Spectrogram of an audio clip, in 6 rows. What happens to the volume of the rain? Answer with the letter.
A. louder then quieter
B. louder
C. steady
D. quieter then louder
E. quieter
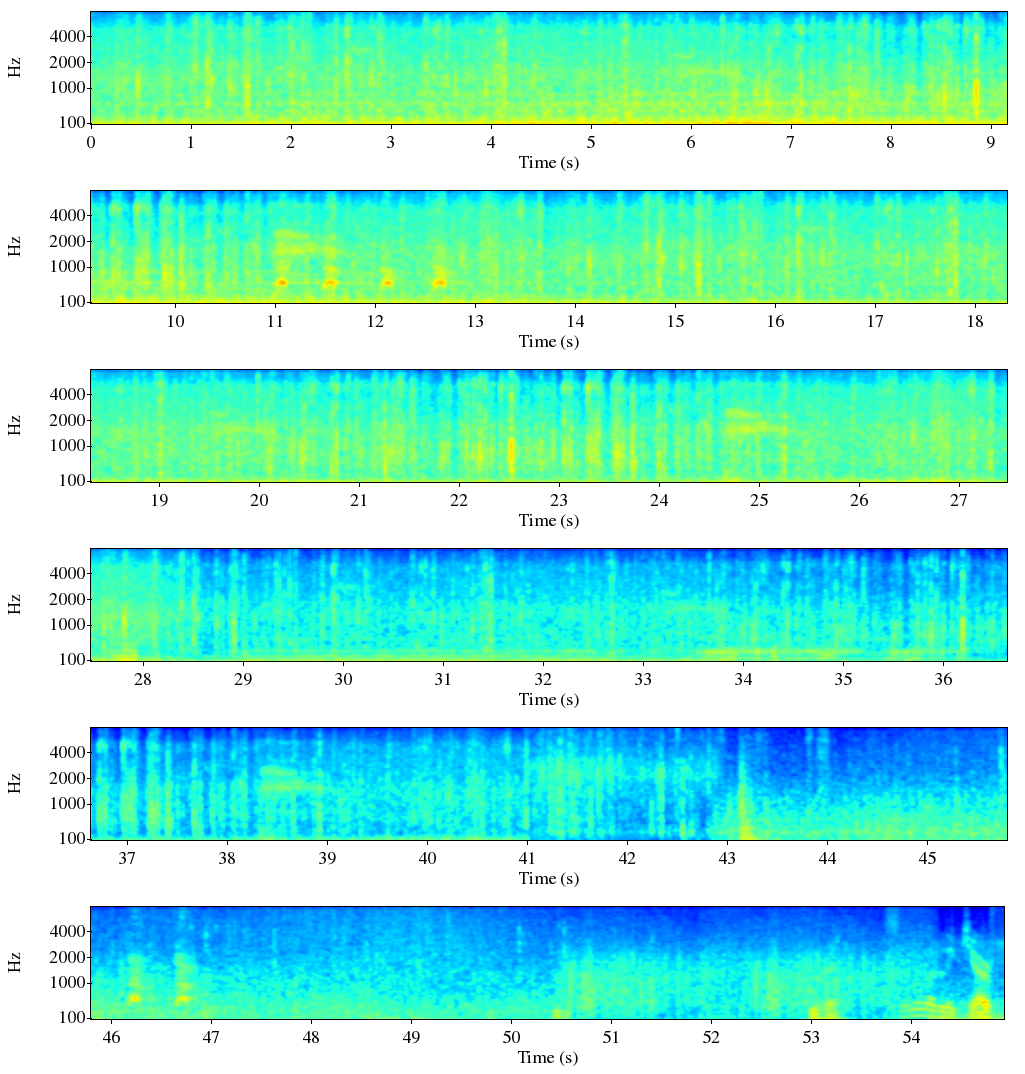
E.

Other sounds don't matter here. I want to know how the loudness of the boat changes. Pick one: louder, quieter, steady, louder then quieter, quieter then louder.
quieter.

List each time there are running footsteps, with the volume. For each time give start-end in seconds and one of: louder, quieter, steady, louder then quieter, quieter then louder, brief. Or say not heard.
not heard.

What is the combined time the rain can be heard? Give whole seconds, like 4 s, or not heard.
55 s.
